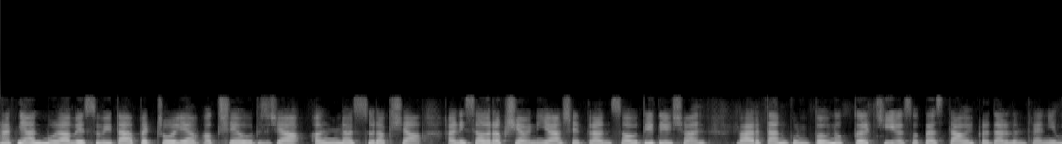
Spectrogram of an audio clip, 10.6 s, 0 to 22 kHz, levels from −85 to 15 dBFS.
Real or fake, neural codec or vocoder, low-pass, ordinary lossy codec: fake; codec, 16 kHz, 1 kbps, FunCodec, trained on Chinese and English, 50 frames a second; 7.2 kHz; none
